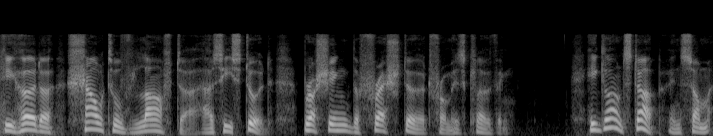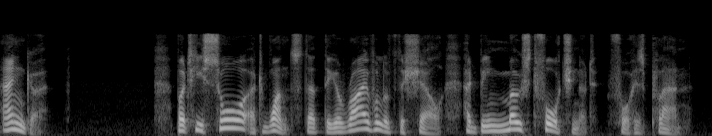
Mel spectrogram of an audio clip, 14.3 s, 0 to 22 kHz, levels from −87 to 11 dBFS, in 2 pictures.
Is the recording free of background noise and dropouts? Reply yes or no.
yes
